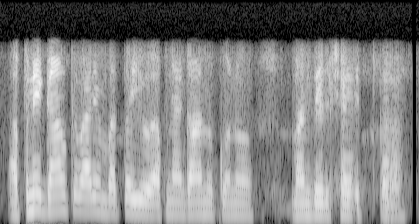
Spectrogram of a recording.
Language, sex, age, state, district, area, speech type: Maithili, male, 18-30, Bihar, Samastipur, urban, conversation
